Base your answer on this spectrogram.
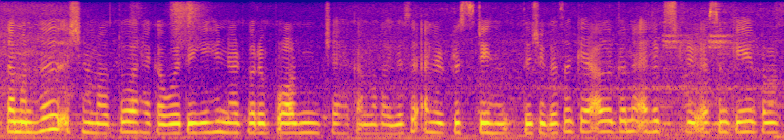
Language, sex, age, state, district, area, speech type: Kashmiri, female, 18-30, Jammu and Kashmir, Kupwara, rural, spontaneous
